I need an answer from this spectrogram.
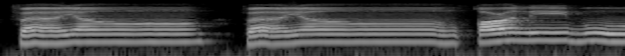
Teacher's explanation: ikhfa di sini dibaca tebal kerana qaf merupakan huruf isti'la.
